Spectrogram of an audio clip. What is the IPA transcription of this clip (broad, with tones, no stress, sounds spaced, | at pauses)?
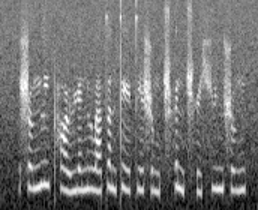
ʂ ɤ˨˦ ŋ l i˦ pʰ ɑ˨˩ ʊ̯ l ɥ ɛ˨˦ n l w ä˨˦ t̪ a˥˨ n t̪ e˥˨ ɪ̯ t̪ i˨˦ ʂ ʊ˨˩ ŋ ʈ͡ʂʰ ə˥˨ n ʈ͡ʂʰ ɻ̩˩ ɕ y˦ n ʂ ʊ˨˦ ŋ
